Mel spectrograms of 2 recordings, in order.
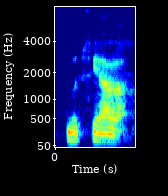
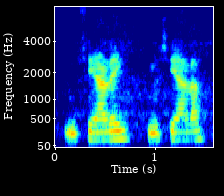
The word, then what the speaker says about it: Musiala: How do you pronounce his name? Musiala. Musiala.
